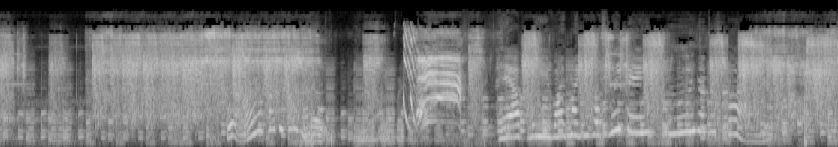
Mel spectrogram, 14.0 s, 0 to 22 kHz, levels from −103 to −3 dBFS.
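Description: At 11.98 to 12.00 s a single loud pop lands on top of the sound, peaking roughly 10 dB above it. It is most likely a voltage pulse from a plug, switch, static discharge or driver glitch that entered the signal path and was shaped by the circuitry after it, heard as a sharp pop. Unlike a dropout or a digital glitch, the underlying sound carries on uninterrupted beneath it, and there is just one pop.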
